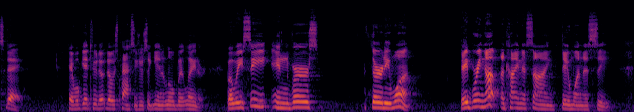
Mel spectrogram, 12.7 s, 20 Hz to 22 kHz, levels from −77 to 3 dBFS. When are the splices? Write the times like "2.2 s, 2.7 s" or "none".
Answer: none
